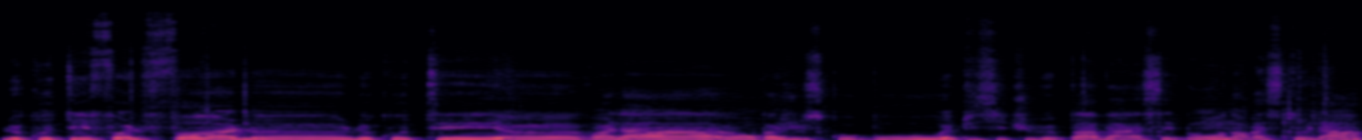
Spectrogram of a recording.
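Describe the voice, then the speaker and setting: Her fairly high voice has a dark, mellow tone, and the woman talks in a monotone, flat intonation with hardly any pauses and big swings in loudness. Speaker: tarot reader. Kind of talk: tarot reading for viewers. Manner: fast.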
